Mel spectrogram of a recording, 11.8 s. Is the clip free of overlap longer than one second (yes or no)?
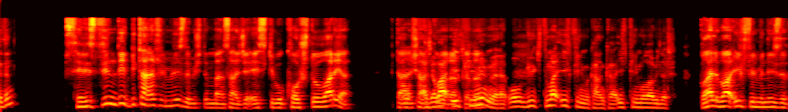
no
